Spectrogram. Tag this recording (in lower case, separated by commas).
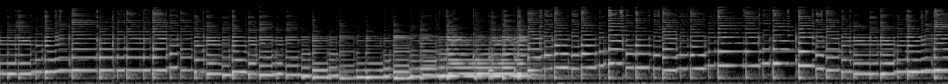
music, mandolin, plucked string instrument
